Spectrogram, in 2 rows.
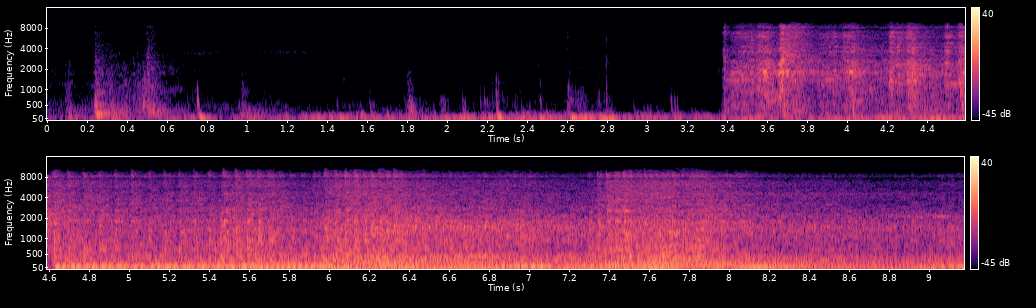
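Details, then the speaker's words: Fuel-injected Hisun 550 UTV that lost power and wouldn't idle after 2.5 years. It has trouble starting, then runs loud but lumpy and uneven, backfiring and dying on throttle; owner suspects a clogged fuel injector. "see i was giving it gas and it died yeah this it does not want to run it's backfiring i've seen where the injectors clog up and stuff like that"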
